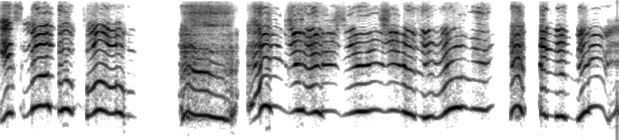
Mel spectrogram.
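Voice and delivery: high, tearful voice breaking into sobs; retold bawling.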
